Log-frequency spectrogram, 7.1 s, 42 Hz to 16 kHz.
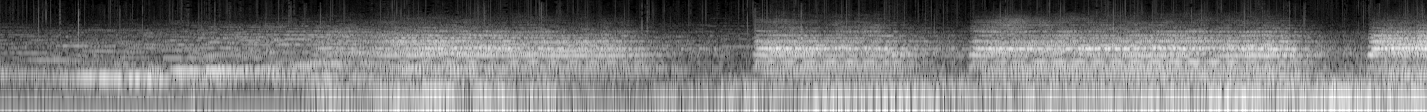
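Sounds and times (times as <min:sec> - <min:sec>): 
train rumbling past: 0:00.0 - 0:07.1
train horn blaring in long blasts: 0:01.6 - 0:07.1.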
